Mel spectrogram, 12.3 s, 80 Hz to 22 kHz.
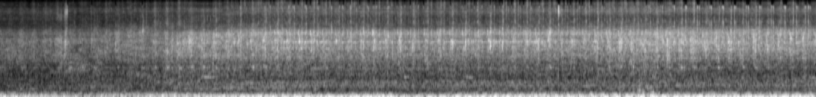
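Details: Holden VE SSV V8 (check-engine light and misfire on the freeway, smoky): lumpy idle with uneven beat and light tick over low rumble; bent pushrod on cylinder 7 found under rocker cover.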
